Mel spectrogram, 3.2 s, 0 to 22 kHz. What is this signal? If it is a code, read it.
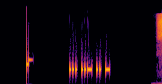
Morse code, heard as a keyed tone, about 40 wpm, 700 Hz. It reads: SUIT
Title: Sentences from Top 1600 Words - New Word Drill - 40wpm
